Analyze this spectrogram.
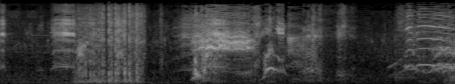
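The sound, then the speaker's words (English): Sound effects from the mobile game Angry Birds of cartoon birds being slingshotted: a noisy rubbery stretch, then loud, high warbling squawks and chirpy squeals in several bursts, with no talking. “They're birds being, what is it, catapulted? Right, slingshotted. Yes, and it's funny, when you play that clip, when I hear that sound, I can envision that happening because I've played it so much, and I think a lot of us have.”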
